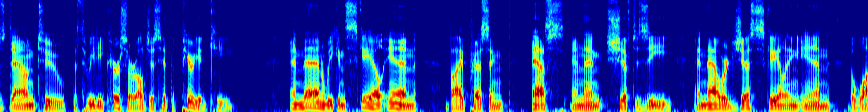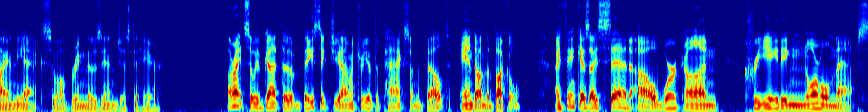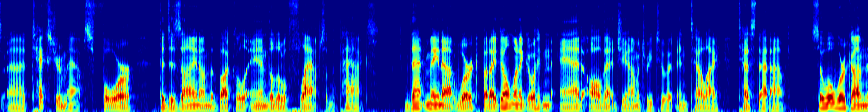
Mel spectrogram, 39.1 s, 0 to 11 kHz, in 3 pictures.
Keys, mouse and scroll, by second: 2.8 ., 4.2 scroll up 1, 4.8-5.7 scroll up 2, 5.7 scroll down 1, 5.8 scroll down 1, 6.7-8.0 scroll up 2, 8.0 s, 16.4 click.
